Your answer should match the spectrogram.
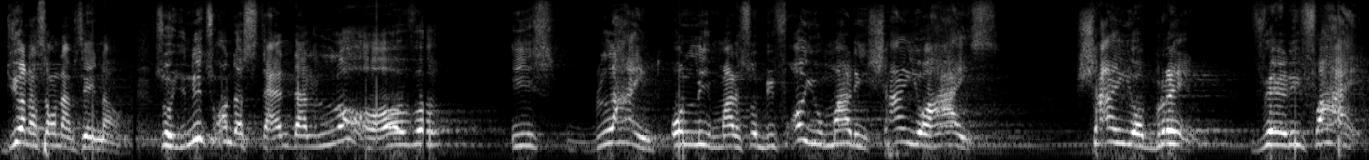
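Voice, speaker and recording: A man's voice: sits high, lively intonation, moderate pace. A man with a Nigerian accent preaching as a pastor, emphatic, repeating key phrases and checking in with his listeners. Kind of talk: sermon teaching on relationships. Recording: echoey hall with music underneath.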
